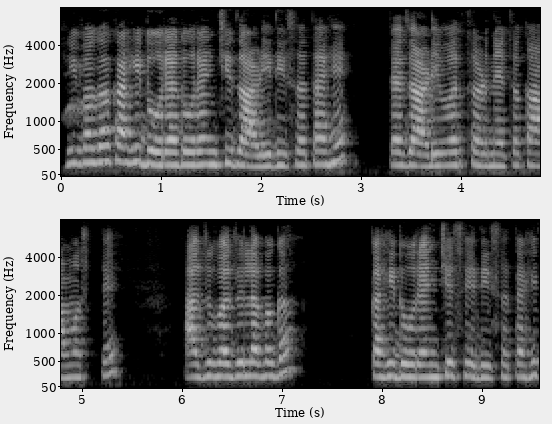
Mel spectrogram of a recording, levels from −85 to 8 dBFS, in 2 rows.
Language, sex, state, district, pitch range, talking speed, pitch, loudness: Marathi, female, Maharashtra, Solapur, 220-240 Hz, 130 wpm, 225 Hz, -20 LUFS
